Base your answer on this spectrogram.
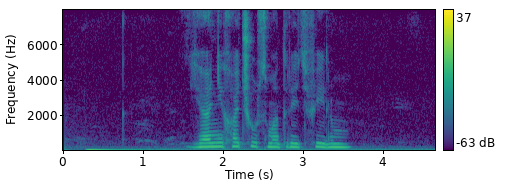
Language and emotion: Russian, neutral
